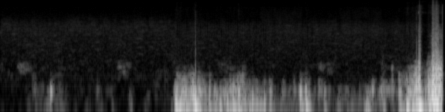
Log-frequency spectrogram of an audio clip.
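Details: Fit adult male, stethoscope over the abdomen during digestion of pastry, chicken, curry, bread, milk, eggs and pasta: low gurgling rumbles in irregular bursts, ordinary digestive bowel sounds; heartbeat also recorded.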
